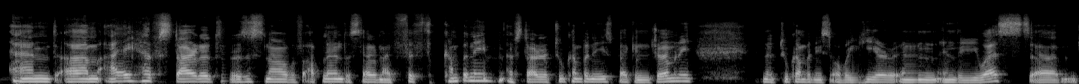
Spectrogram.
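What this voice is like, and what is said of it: German accent. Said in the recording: “I'm German, so my accent just will not go away.”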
